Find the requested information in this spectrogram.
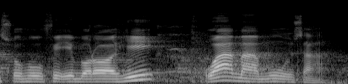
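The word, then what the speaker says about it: صُحُفِ إِبْرَاهِيمَ وَمُوسَىٰ: Musa Coba aja Hai ah salah bacanya tuh soft Ibrohim mah bukan wamusa eh ane balik tuh suhuf Ibrahim Ba Itu sebenarnya survei Rohimah itu betul tapi dibaca terbalik suhufi ibrahima wa Musa bukan Mawa Musa tapi wamusa salah Hai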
